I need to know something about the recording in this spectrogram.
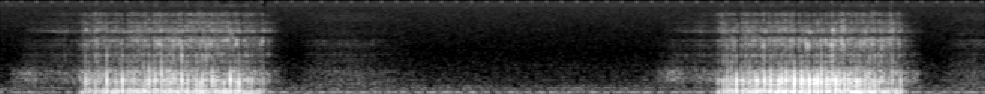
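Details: Rhythmic snoring recording: two long, rough, rattling snores on breathing in, separated by quiet breathing out; ordinary rhythmic snoring.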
